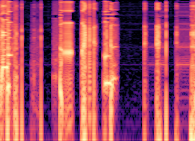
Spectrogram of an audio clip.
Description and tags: This is a short sample of some random blatherings from my bent Ti Math & Spell. typical phoneme randomness.
random, analog, phoneme, circuit, spell, bent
